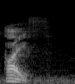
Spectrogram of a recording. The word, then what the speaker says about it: eth: Now, the Hebrew word for a season of the year, such as winter or summer, is ETH, pronounced ith.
